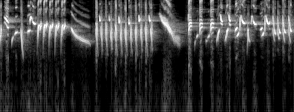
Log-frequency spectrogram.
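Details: Short burst of complex song from a caged Algerian Parva goldfinch, a pet male: quick stacked chirps, a falling slurred whistle, dense buzzy trilled runs and high twittering, all loud and close.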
